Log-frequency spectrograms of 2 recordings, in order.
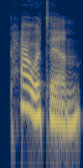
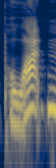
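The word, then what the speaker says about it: Powhatan: the colonists as potin also heard that pronounced a couple of different ways including exactly how the emphasis goes in powatan or I heard someone say it patan and I was like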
